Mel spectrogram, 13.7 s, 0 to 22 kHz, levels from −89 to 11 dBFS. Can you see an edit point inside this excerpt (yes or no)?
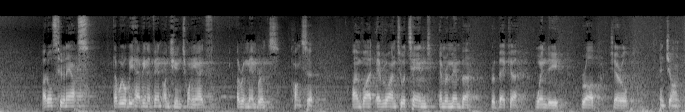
yes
